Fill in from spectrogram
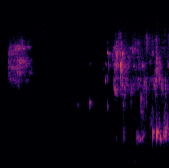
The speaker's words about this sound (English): Pour it up. I always like the way it sounds when you pour some wine.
